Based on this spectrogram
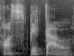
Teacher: removal of the H and shifting of the emphasis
